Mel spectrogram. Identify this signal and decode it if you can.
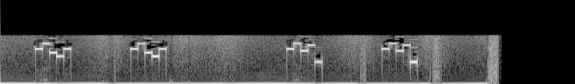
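Five-tone selective call (ZVEI), heard as quick runs of five tones, tones of about 70 ms. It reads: 88648 88648 88701 88701
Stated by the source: ZVEI five-tone call 88149 received by SDR on channel 357.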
